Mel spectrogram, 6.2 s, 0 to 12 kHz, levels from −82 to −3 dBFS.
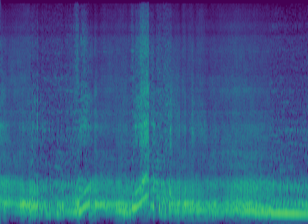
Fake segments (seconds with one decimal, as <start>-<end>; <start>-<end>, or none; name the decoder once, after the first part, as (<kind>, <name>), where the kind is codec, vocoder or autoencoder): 0.0-0.6 (vocoder, Vocos); 1.8-2.6; 3.4-5.4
